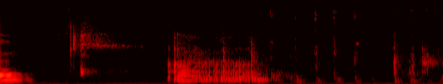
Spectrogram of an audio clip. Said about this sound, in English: I love that I can hear you typing. I don't know, man. I feel like podcasts like to cut that stuff out. And I love being able to hear that you are typing on a computer right now. That puts me right in the space with you.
